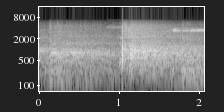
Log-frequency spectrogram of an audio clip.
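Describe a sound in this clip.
A badminton racket smacks a shuttlecock in an echoing hall.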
